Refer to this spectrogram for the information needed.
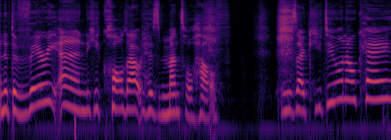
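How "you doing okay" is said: very high, patronizing, talking-down tone. Retelling an interviewer calling out a guest's mental health: mock-condescending. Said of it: "Like very like condescending".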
